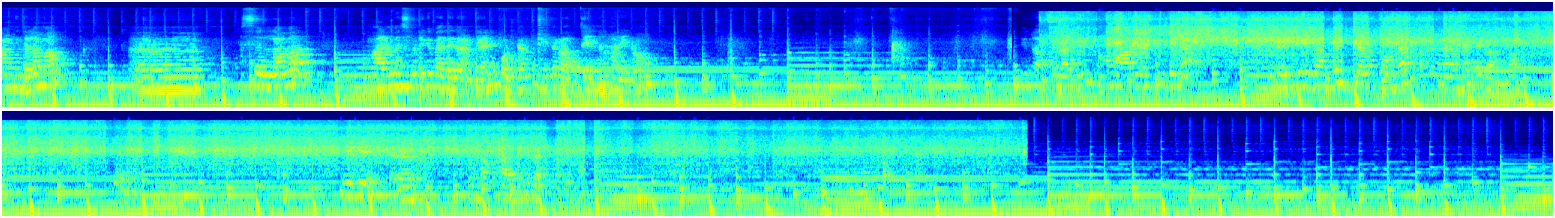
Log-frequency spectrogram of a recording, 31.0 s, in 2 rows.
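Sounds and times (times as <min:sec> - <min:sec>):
fish sizzling in hot oil: 0:10.4 - 0:25.8.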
